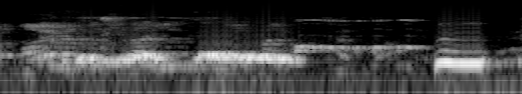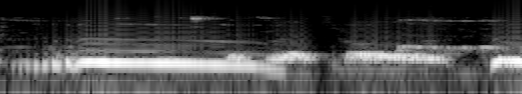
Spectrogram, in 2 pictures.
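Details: Lure cooing of a Barbary dove meant to prompt reluctant doves to call: low mellow coos, one long drawn-out note sliding downward mid-clip, while thin whistled chirps of other small birds sound above.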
